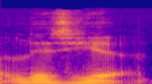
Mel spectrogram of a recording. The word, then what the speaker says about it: Lisieux: But you know, Lisieux, that's how you say it.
